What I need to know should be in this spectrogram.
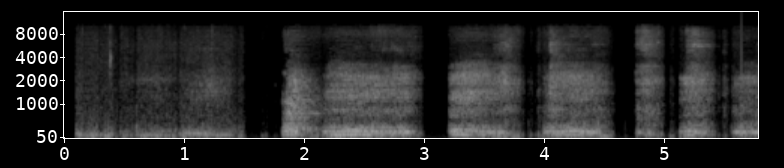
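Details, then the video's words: Joy, a paralyzed puppy in a diaper, plays tug of war with her friend Wicket; low rumbling growls come in long bursts broken by short pauses, with harsh noisy edges. "how does my paralyzed pup always win at tug of war?"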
